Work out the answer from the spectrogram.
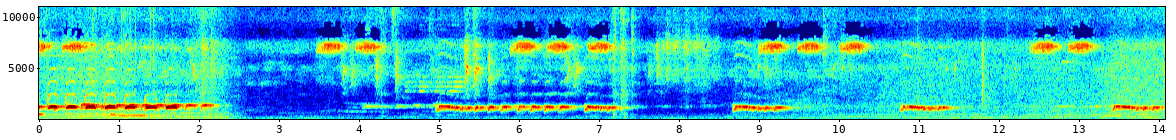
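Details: Female zebra dove calling to lure the male into singing: mid-pitched rolling cooing phrases, each a quick burst of trilled notes, repeated in bouts every few seconds, with faint high tonal pips and quiet rural background.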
